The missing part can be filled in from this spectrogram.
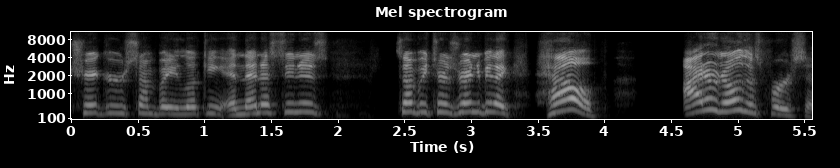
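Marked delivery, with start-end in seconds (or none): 3.5-5.6 loud shouted yell. Showing what to yell once somebody turns around, yelling for help. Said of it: "you want to yell something".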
